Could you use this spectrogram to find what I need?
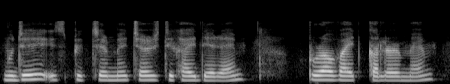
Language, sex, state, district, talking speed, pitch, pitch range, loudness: Hindi, female, Arunachal Pradesh, Papum Pare, 175 wpm, 200 Hz, 190-210 Hz, -19 LUFS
